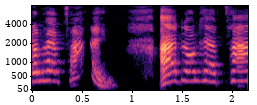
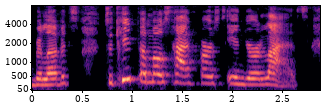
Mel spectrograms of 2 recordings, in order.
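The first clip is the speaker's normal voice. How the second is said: normal talking voice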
